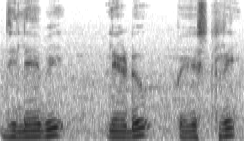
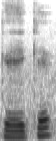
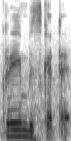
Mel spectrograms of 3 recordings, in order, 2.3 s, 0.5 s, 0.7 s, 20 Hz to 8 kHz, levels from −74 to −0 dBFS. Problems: constant background noise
